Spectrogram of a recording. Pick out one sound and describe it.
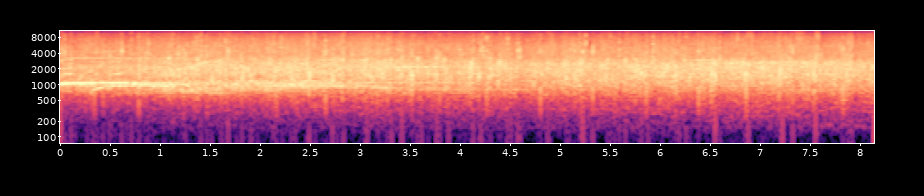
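A live band plays loudly through a large echoing sound system.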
